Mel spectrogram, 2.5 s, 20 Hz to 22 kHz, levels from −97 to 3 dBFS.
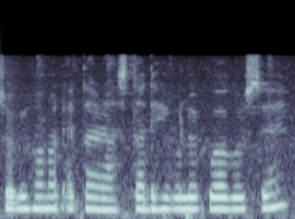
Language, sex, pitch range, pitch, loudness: Assamese, female, 210-215 Hz, 210 Hz, -14 LUFS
